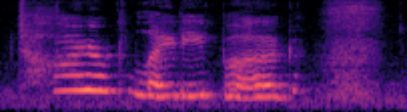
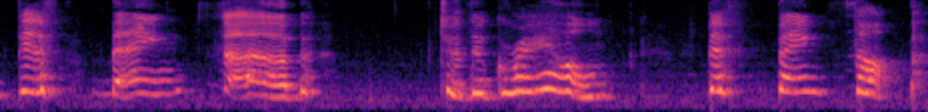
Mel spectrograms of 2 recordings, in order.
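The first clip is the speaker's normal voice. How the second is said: louder, higher biff bang thud; crash words; 7 semitones higher, 5 dB louder than usual. Acted. Bee tumbling to the ground, loud and high. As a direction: punch out the crash.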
